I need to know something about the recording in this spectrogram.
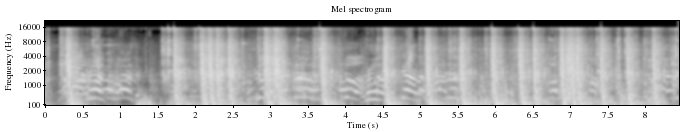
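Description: Repeated gunshots from firearms, a few shots a second in an irregular run, with men shouting between and over them.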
